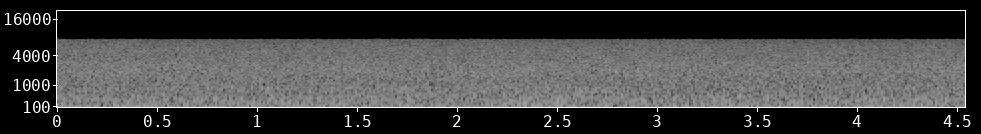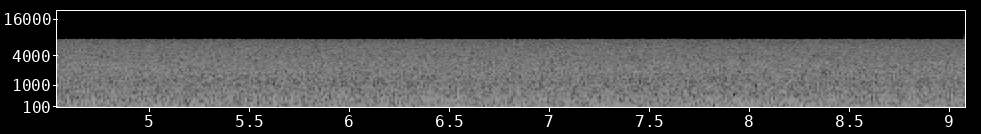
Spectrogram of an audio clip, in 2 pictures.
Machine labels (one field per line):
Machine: fan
